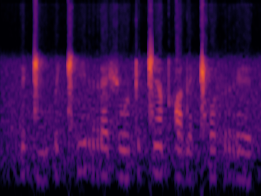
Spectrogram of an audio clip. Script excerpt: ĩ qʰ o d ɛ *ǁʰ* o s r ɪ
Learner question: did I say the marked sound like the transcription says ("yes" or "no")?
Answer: yes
